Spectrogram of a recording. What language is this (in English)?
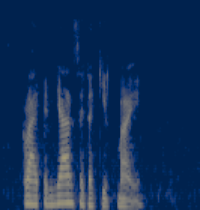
Thai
